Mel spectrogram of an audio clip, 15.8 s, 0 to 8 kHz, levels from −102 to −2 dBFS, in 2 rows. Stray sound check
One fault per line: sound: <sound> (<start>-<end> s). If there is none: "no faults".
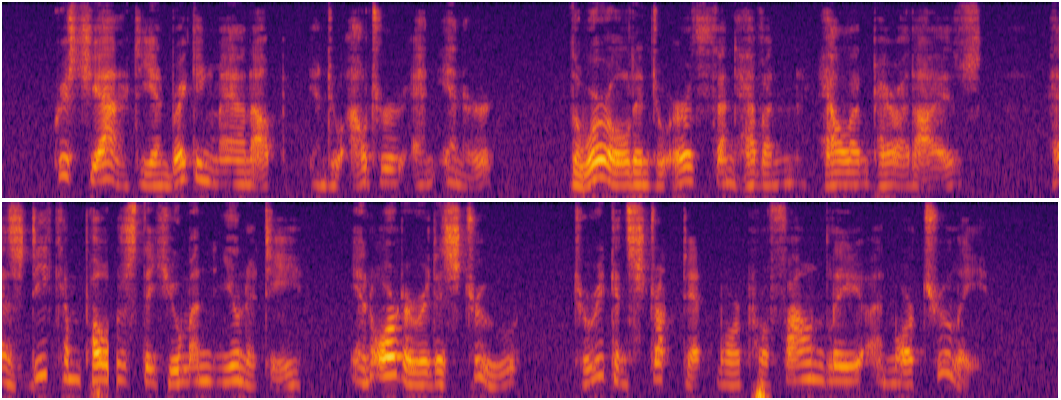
sound: dropout (8.7-8.8 s)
